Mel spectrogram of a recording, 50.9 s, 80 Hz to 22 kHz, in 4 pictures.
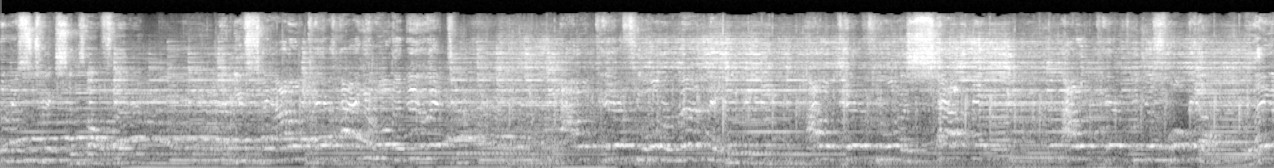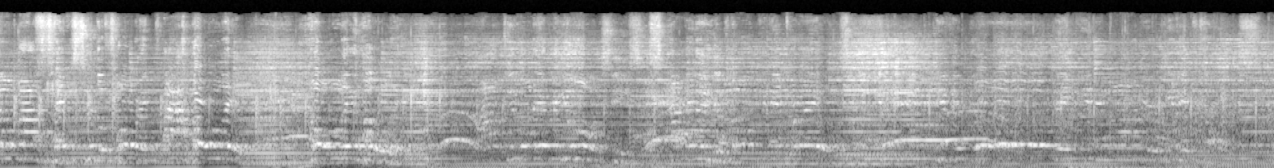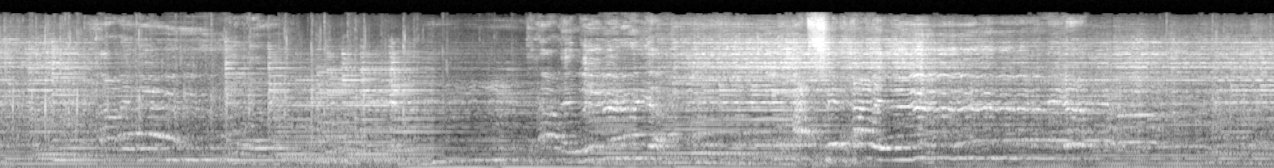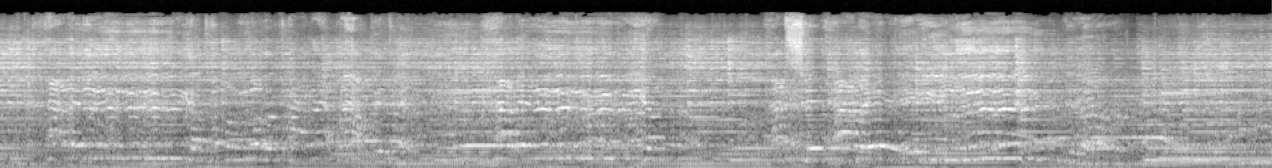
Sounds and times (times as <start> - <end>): Music: 0.0 - 50.9.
